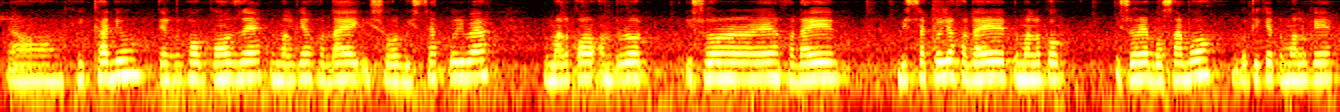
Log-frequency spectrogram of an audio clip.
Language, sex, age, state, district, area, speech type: Assamese, female, 60+, Assam, Golaghat, urban, spontaneous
